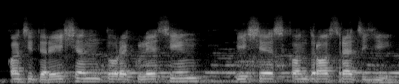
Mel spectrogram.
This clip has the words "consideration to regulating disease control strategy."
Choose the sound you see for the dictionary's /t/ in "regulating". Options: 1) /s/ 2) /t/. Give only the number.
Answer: 1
